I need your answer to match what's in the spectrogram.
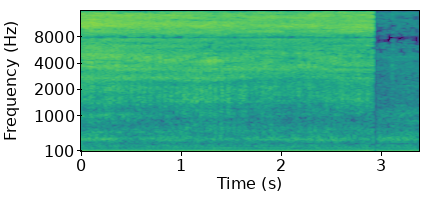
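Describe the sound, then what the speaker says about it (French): Aerosol whipped cream can sprayed empty into a bowl for a dessert recipe: a steady loud hiss lasting about three seconds, then cutting off abruptly. "vous allez vider la bombe dans le récipient"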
